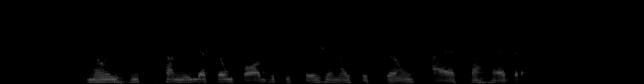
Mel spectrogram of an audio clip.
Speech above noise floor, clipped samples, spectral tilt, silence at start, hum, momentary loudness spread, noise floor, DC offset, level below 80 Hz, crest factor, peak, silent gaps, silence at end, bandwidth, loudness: over 32 dB; under 0.1%; -6 dB/octave; 0.85 s; none; 7 LU; under -90 dBFS; under 0.1%; -86 dBFS; 18 dB; -42 dBFS; none; 1.15 s; 15.5 kHz; -58 LUFS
